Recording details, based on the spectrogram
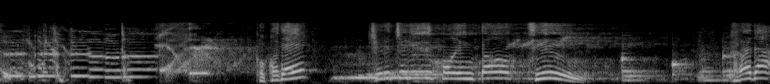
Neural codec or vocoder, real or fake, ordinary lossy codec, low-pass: codec, 16 kHz, 4 kbps, FreqCodec, smaller model; fake; MP3, 48 kbps; 7.2 kHz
